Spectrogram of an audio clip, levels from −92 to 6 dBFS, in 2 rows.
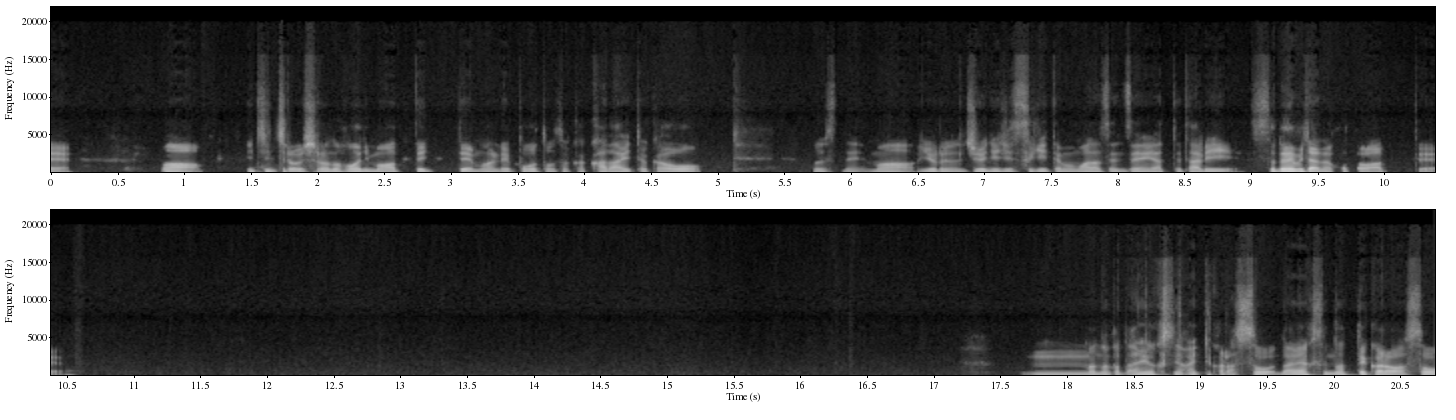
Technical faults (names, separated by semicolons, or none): echo leak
